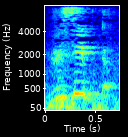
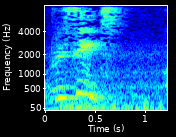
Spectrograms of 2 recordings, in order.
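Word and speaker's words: receipt: बोलते हैं क्या रसीद रिसीप्ट रिसीप्ट नो रिसीट okay P silent over here रिसीट psychology when P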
